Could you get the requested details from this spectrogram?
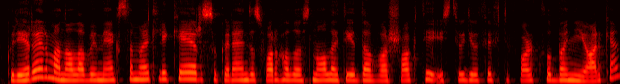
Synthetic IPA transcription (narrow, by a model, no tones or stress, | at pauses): kʊɾʲiːiːɾɐɪɾmɑːnoːlˠɑbɐɪmʲeːkst̪ɐmɐɐt̪ʲlʲɪkʲeːɪɾsʊkʊɾʲɛnʲd̪ʲɪsfoːɾɣoːlˠɐsnuɔlˠɐt̪ʲɛɪd̪ɐʋoːʃoːkt̪ʲɪist̪ʲud̪ʲɪjufʲɪfʲt̪ʲɪfoːɾklˠʊbɐnʲʊjoːɾʲkʲɛ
